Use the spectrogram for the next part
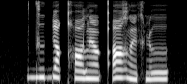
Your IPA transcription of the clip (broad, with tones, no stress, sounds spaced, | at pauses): d ɨ˥ ɠ e˥ qʰ o˧ l æ̃˧ qʼ a˥ ʁ ẽ˩ x ɳ ɵ˧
